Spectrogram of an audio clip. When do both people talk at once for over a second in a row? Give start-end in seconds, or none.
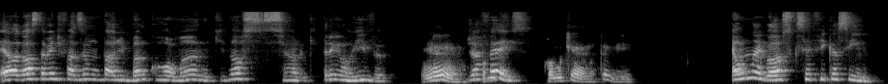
none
